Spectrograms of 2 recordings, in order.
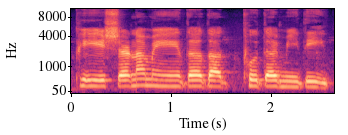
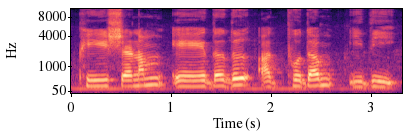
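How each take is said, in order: First: The words are run together into one form. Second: The words are said separately, one by one.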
